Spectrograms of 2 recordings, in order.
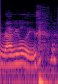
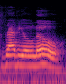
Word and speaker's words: raviolo: things to us and they said it's raviolo what yeah like you're saying it wrong and I'm like who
